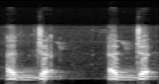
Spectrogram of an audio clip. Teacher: والقلقلة اضطراب أو ذبذبة تخرج تصاحب هذا الحرف إذا جاء ساكنا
